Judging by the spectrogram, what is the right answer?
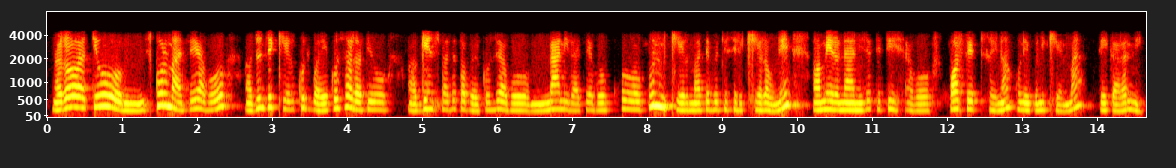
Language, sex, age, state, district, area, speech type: Nepali, female, 45-60, West Bengal, Darjeeling, rural, conversation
